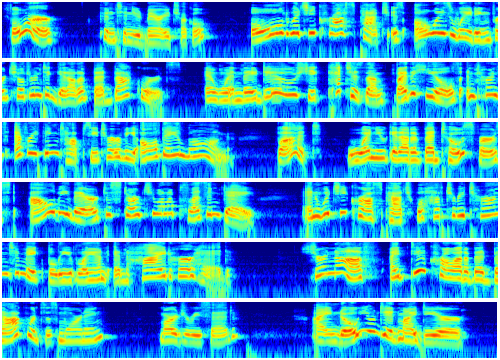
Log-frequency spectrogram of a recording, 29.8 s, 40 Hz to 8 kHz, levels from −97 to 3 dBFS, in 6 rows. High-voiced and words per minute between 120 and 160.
No: very high, 305 Hz; average, 180 wpm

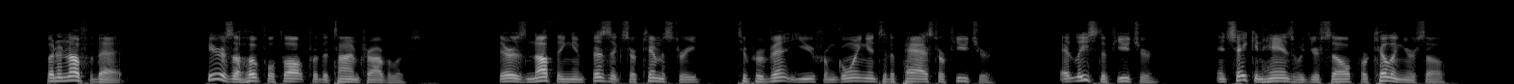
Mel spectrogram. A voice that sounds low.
Yes: low, 125 Hz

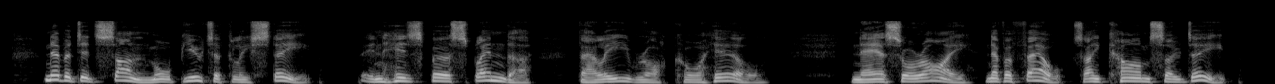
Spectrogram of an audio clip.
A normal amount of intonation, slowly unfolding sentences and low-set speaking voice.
No: wide, 6.2 semitones; slow, 110 wpm; low, 130 Hz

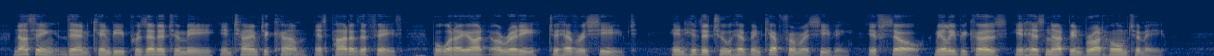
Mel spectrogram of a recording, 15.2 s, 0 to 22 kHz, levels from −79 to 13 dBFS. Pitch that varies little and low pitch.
Yes: narrow, 2.3 semitones; low, 120 Hz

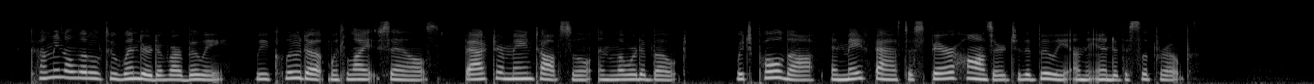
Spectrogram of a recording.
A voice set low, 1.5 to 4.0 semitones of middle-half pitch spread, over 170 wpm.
No: high, 230 Hz; average, 3.2 semitones; average, 185 wpm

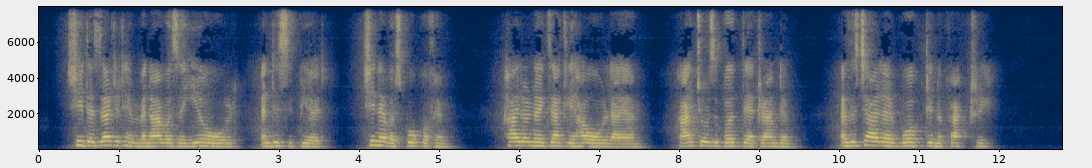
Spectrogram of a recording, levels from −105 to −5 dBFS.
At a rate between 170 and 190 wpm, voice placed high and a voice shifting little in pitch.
Yes: average, 180 wpm; high, 195 Hz; narrow, 2.2 semitones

